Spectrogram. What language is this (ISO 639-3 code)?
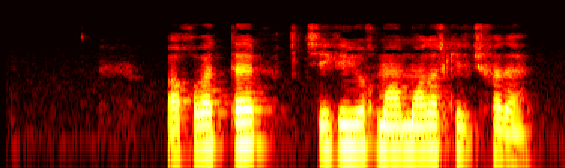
uzb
